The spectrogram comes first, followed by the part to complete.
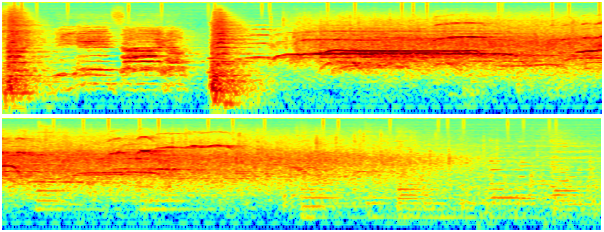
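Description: A show choir singing, cut off by a loud final hit about two and a half seconds in. The audience then cheers with high screams and applause, slowly dying down.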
